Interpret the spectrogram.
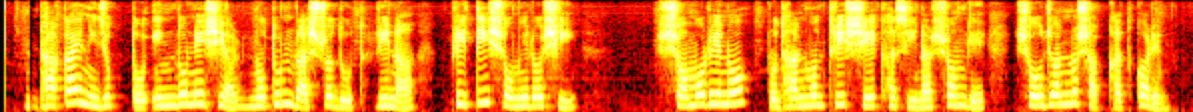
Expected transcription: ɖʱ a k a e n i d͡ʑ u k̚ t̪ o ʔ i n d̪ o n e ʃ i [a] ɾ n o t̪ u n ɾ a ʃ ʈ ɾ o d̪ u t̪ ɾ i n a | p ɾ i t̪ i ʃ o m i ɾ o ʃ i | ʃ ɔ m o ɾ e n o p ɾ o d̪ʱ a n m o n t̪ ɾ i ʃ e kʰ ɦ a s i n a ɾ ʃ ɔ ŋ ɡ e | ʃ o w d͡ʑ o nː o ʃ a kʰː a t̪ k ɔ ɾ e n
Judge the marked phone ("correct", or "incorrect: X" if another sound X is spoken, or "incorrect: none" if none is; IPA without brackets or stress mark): correct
